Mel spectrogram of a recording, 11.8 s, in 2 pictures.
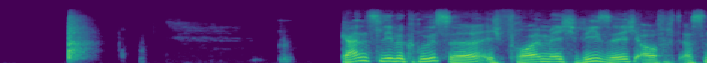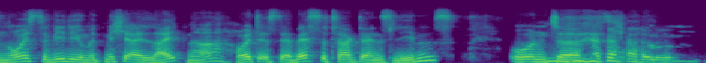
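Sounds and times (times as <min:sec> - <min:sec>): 
hand clap to start recording: 0:00.5 - 0:01.0
speech: 0:02.8 - 0:11.7
laughter: 0:10.5 - 0:11.7.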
